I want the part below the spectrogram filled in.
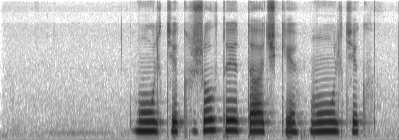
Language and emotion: Russian, sad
